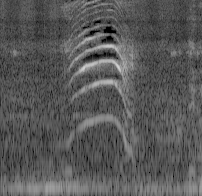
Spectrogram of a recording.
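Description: A newborn Persian kitten mews once about halfway in, a high, thin cry that rises and then falls in pitch.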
